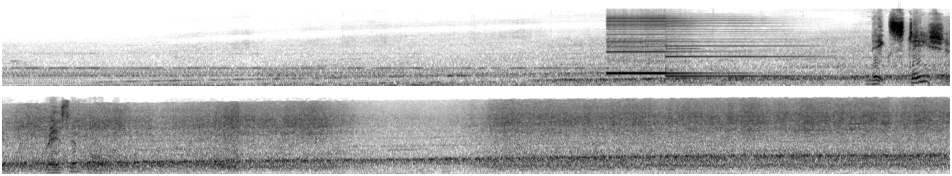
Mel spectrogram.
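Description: A train's electric motor whines, rising steadily in pitch as the train speeds up.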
